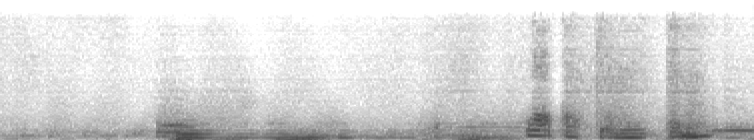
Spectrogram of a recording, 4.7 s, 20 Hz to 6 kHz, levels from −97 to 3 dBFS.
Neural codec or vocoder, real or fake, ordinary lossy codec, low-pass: codec, 44.1 kHz, 0.9 kbps, DAC; fake; none; 5.4 kHz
